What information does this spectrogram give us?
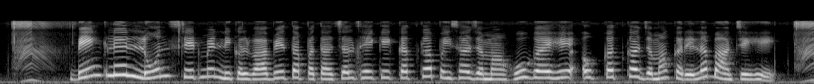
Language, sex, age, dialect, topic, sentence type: Chhattisgarhi, female, 25-30, Central, banking, statement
